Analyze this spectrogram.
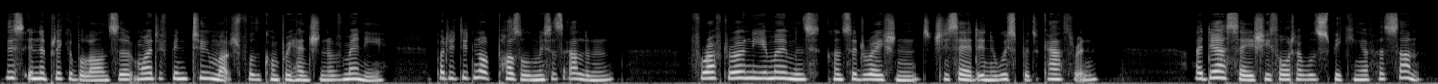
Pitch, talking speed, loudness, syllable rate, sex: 240 Hz, 185 wpm, -17 LUFS, 5.6 syllables/s, female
